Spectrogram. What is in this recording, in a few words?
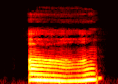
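"eng", Mandarin Chinese, third tone; pinyin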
